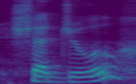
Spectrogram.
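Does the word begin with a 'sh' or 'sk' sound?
sh. The word begins with a 'sh' sound. "They would say schedule"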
